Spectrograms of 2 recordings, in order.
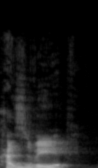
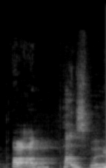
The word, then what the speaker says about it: Pasveer: His name is Remco Pasveer. That's not how you say it. – Pasveer.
